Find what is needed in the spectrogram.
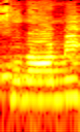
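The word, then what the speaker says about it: tsunami: बच्चों सुनामी का T silent है।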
